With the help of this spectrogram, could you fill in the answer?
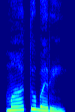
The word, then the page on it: ಮಾತಬರ: mātabara; Kannada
